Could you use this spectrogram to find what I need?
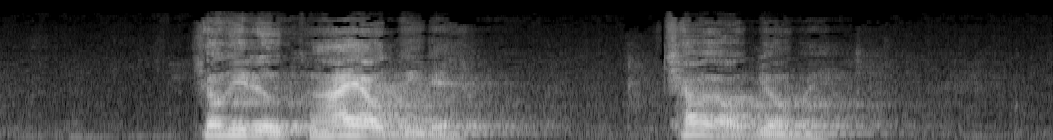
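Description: An elderly man speaks calmly into a microphone, in short phrases.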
